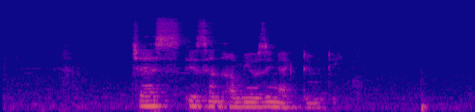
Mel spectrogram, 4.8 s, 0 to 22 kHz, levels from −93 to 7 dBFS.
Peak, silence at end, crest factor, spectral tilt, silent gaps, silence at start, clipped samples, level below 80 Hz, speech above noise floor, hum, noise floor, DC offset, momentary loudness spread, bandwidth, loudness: -30 dBFS; 0.45 s; 18 dB; -5.5 dB/octave; none; 0.05 s; under 0.1%; -72 dBFS; 29 dB; none; -73 dBFS; under 0.1%; 17 LU; 13 kHz; -45 LUFS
